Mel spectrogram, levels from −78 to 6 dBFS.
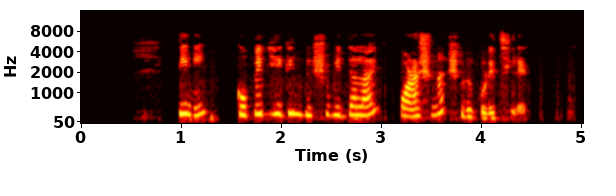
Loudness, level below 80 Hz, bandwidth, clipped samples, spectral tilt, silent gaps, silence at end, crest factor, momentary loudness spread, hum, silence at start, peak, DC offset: -19 LUFS; -68 dBFS; 8 kHz; under 0.1%; -3.5 dB/octave; 1.40-1.55 s, 3.07-3.18 s; 0.6 s; 18 dB; 11 LU; none; 1 s; -2 dBFS; under 0.1%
